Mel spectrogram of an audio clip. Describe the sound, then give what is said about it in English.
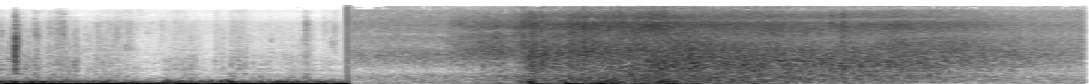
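A low car engine rumble cuts off abruptly, giving way to the broad, steady hiss of ocean surf on a beach, with a wave swelling louder and slowly washing back down. No one speaks. “All right, we made it down to the beach.”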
